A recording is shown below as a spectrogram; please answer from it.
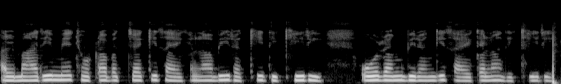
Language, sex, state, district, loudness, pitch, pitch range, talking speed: Rajasthani, female, Rajasthan, Nagaur, -16 LUFS, 190 Hz, 180-195 Hz, 160 wpm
